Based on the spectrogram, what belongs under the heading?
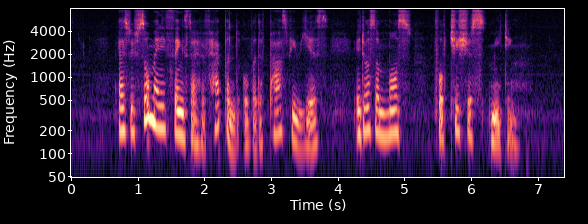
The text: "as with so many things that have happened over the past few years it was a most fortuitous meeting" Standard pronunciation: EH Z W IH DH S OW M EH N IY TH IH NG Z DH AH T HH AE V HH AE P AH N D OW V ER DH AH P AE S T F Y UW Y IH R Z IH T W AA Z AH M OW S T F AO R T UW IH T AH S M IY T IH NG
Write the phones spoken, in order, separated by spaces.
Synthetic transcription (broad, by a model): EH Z W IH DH S OW M EH N IY TH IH NG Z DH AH T HH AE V HH AE P AH N D OW V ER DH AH P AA S T F Y UW Y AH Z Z IH T W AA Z AH M OW S T F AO T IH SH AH S M IY T IH NG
